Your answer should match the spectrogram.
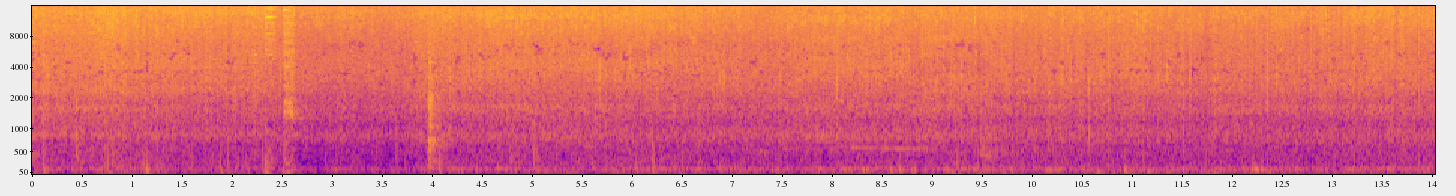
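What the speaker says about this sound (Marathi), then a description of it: "बारीक चिरलेला कांदा, हा कांदा पण व्यवस्थित फ्राय करून घेऊ।" Finely chopped onion frying in a pan while cooking beet greens, a steady close sizzle that carries on through the clip, with a couple of faint metal taps from stirring.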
